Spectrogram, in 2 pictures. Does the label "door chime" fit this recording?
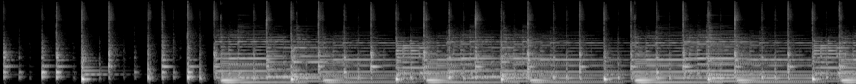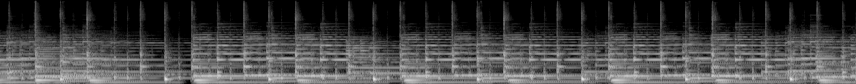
No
